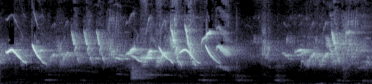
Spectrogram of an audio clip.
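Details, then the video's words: 'Baderna' song of a double-collared seedeater, used as a teaching song for young birds: rapid high chirps and quick downslurred whistles in a dense burst, then a short pause and softer twittering. "Baderna de Coleiro Cantos Fibra"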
